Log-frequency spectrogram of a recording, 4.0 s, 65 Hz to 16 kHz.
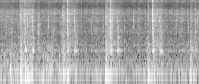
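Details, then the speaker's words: Brother ML-750 sewing machine during adjustment stitching knit fabric: soft light clicks and whirring from the stepper motor driving the needle bar frame with each zigzag swing; normal, very quiet operation. "така в нього робота ну куди вже тихіше машинка дуже тихо працює ну порівнянні там з чайками там то вообще не зрівнять"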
